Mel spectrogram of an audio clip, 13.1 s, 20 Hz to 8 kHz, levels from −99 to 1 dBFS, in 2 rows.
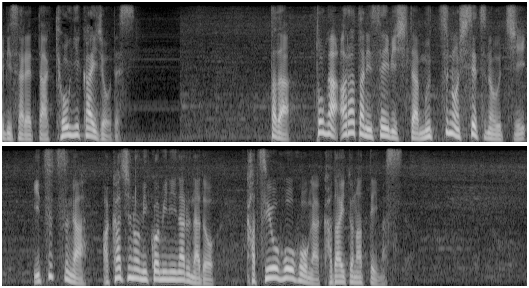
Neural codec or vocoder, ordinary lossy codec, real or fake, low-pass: none; none; real; 7.2 kHz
